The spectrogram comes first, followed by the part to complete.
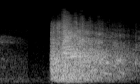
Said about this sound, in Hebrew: כמו ששמענו, uh, יש פליטת כדור.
